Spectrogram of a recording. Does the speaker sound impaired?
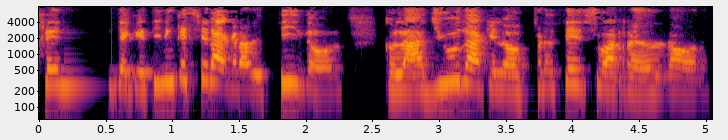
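Yes: profound bilateral hearing loss, post-meningitis profound bilateral sensorineural hearing loss; profound bilateral hearing loss from meningitis at four, cochlear implant at 30, earlier limited hearing aid; flat audiogram, hears nothing without implant, other ear unusable, second implant planned at Sierga, masks hinder; speech surprises people given deafness, childhood speech therapy abroad, relies on lip reading and facial gestures.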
